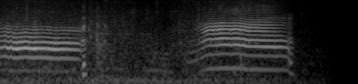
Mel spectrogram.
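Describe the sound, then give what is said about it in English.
A cat meows twice, two drawn-out, clear calls, the first about half a second long and the second slightly longer, with a short pause between them. “Have you got a cat? Yes, I have. Can I see it, please? Yes, of course. Here it is.”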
